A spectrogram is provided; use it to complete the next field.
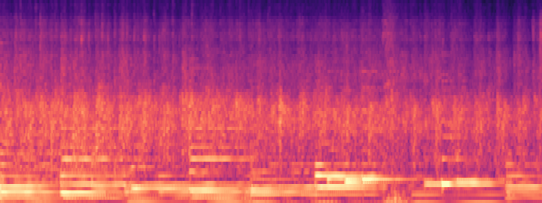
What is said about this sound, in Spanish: Si le damos un fuerte aplauso al Señor, por favor.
